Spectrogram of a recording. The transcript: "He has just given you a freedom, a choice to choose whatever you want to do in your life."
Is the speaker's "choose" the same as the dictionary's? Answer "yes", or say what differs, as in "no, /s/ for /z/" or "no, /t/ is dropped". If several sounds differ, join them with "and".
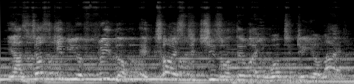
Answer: yes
